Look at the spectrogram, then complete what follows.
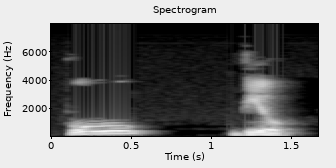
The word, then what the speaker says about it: repudio: Entonces aquí hay dos cosas, que repudio se escribe así tal cual y no lleva tilde porque es una palabra llana, repudio, ¿vale? Esto sería la división en sílabas y no lleva tilde porque es una palabra llana acabada en vocal.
